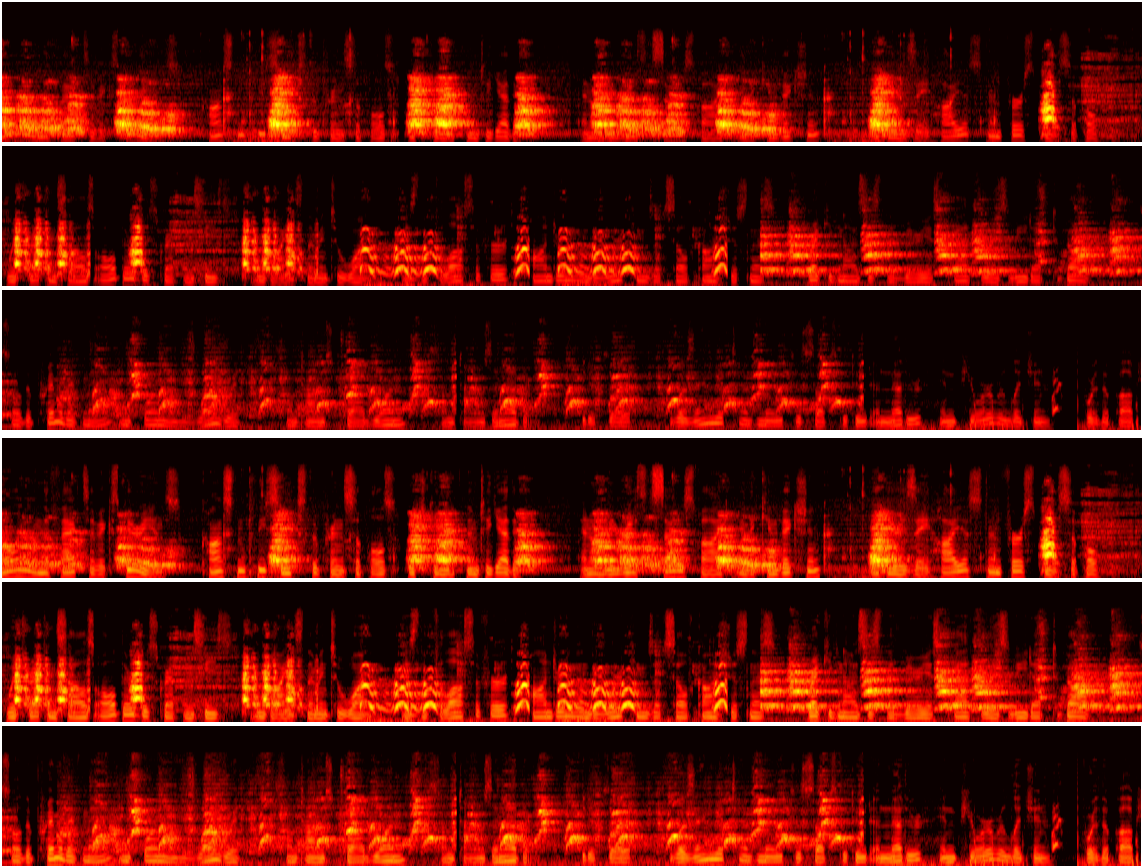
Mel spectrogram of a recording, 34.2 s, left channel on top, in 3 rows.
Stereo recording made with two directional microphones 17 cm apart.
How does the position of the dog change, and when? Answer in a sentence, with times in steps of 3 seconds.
In this clip you hear the dog on the left from 0 s, in the centre from 6 s and on the right from 12 s.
